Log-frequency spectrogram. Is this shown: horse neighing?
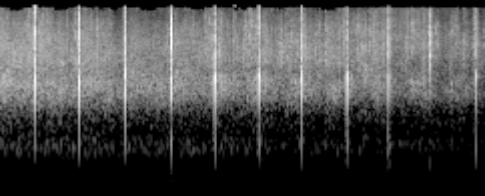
no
